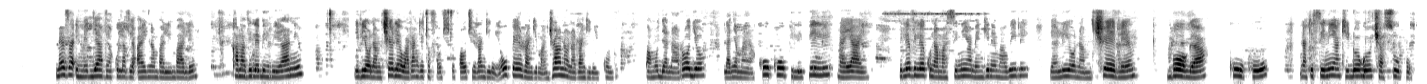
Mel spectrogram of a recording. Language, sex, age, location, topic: Swahili, female, 25-35, Mombasa, agriculture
